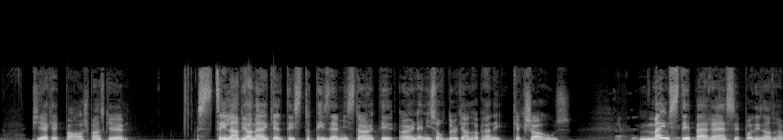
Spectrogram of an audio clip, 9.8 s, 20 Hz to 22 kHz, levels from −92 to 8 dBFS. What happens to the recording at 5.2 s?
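At 5.2 s the speech carries the same coded texture it has from start to finish, likely Bluetooth LC3 compression. The codec cuts the signal into short blocks, here consistent with 10 ms frames, and spends a limited bit budget on each, which fits a 48 kbps stream. The upper spectrum is thinned and patched with filler noise, so the voice has a plainly audible breathy, grainy edge at this moment.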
